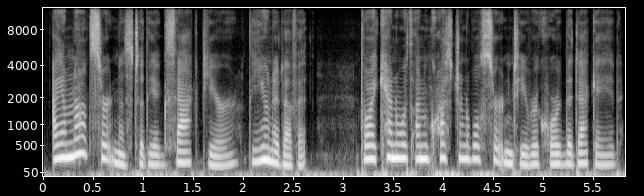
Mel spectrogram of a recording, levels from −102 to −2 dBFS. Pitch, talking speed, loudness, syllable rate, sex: 200 Hz, 205 wpm, -16 LUFS, 6.8 syllables/s, female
